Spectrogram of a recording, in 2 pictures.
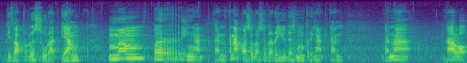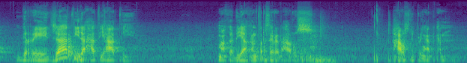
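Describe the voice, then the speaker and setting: A man preaches a sermon as pastor, his voice bright and ringing. His pitch leaps around expressively as he fires off rhetorical questions. He swings between forceful peaks and hushed asides. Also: lively intonation, normal speed, pauses often, slight background noise. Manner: preaching with rhetorical questions, acting out people he quotes.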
